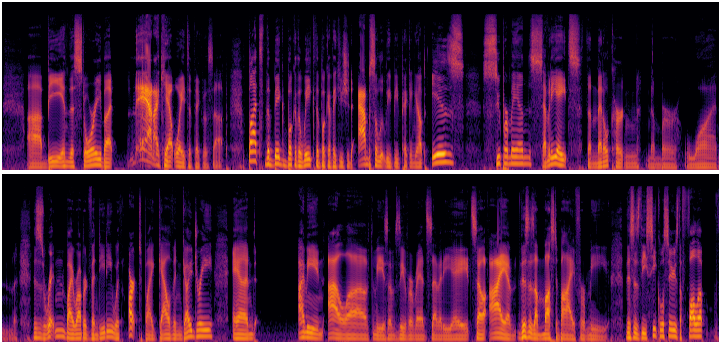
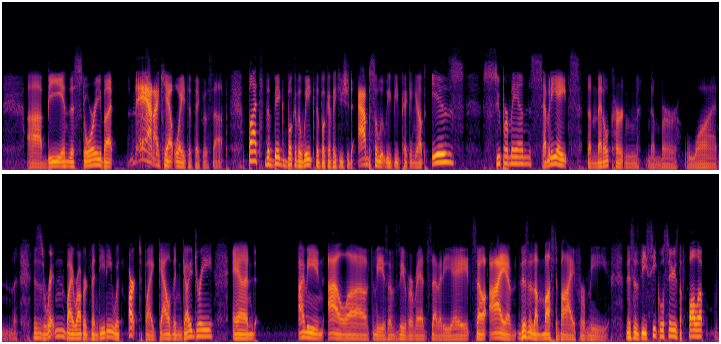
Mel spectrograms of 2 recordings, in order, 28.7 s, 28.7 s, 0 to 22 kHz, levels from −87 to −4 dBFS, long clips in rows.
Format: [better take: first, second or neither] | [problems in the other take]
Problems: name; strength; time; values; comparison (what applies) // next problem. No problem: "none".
first | muffled; very; fading above 3.5 kHz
